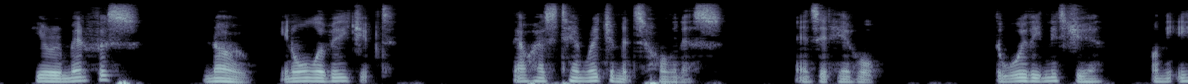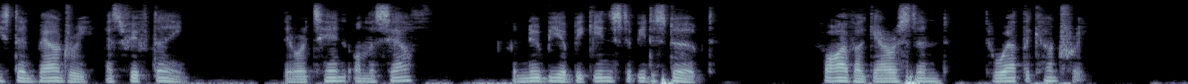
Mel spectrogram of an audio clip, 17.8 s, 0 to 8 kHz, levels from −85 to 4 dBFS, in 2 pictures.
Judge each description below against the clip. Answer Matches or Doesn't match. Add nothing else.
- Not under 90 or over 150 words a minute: Matches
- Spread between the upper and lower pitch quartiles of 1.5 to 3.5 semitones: Matches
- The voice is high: Doesn't match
